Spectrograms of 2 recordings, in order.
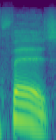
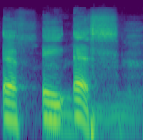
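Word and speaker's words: فاس: It's not fez. It's not spelt in Arabic. In English, F-E-Z is F-A-S. Fas.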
